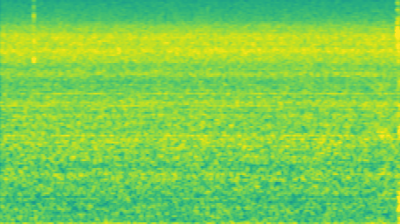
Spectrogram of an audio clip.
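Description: Steady, even background hiss with no other sound in it.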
